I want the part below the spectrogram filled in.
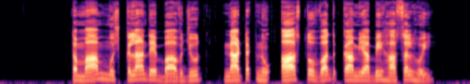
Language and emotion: Punjabi, neutral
